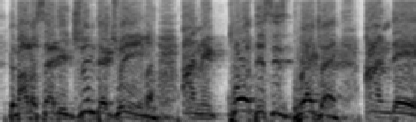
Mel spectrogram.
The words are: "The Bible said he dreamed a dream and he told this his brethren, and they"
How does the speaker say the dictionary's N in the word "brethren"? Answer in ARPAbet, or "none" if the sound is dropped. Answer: none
